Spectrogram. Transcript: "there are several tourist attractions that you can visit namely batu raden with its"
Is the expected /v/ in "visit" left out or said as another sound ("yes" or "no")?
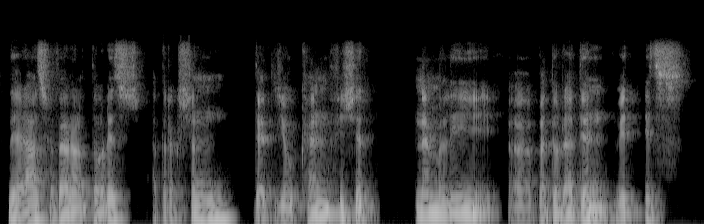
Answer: yes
